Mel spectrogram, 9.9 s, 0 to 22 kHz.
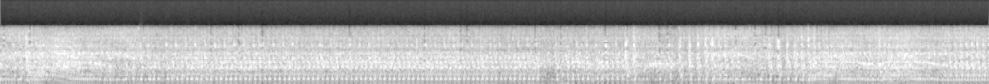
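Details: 1998 BMW R1100RT boxer twin, first run after restoration, throttle bodies not yet tuned; fires up and revs cleanly through the range, then settles to a steady idle with no knocks or misses, sounding healthy.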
